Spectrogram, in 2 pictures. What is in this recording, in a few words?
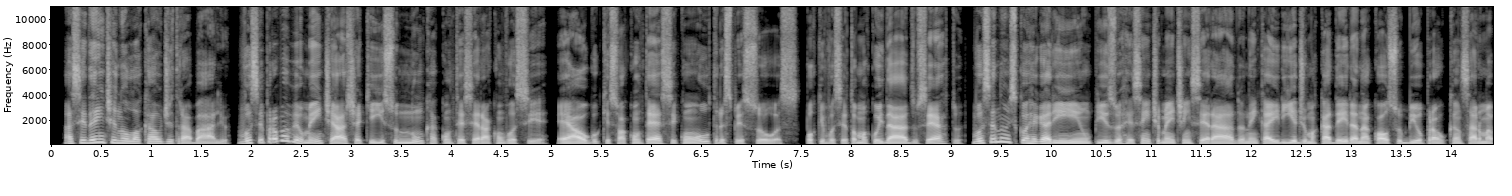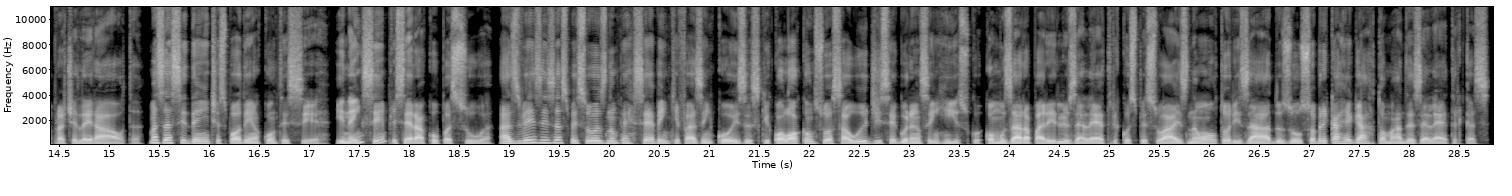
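Brazilian Portuguese, Corporate; GoLocalise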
